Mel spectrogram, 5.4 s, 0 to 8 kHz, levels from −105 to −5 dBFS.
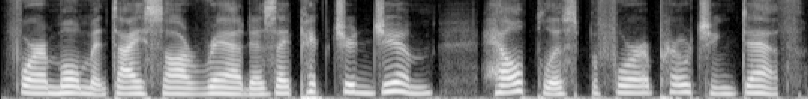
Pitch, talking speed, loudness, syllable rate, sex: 195 Hz, 155 wpm, -17 LUFS, 4.5 syllables/s, female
